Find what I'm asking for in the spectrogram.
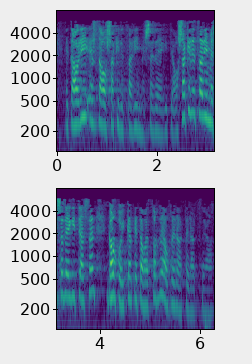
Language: Basque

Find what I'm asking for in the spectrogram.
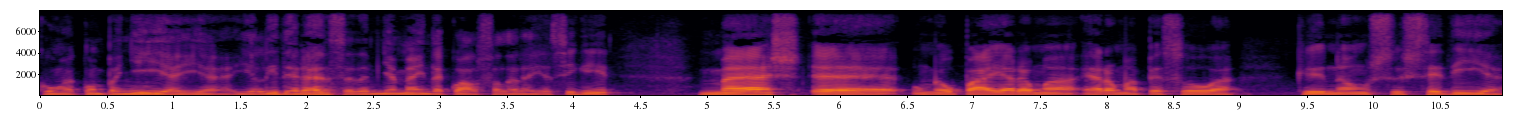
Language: Portuguese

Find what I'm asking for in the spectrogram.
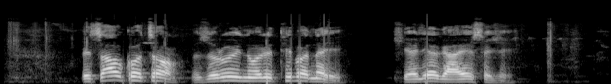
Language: Gawar-Bati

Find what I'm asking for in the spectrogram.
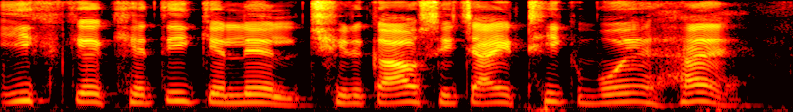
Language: Maithili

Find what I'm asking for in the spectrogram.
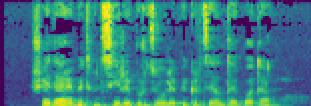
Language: Georgian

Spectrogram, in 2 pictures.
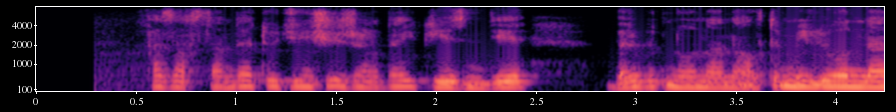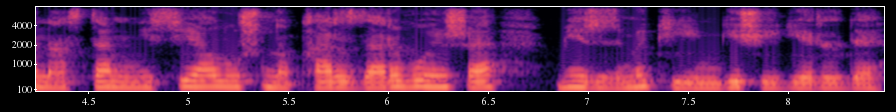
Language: Kazakh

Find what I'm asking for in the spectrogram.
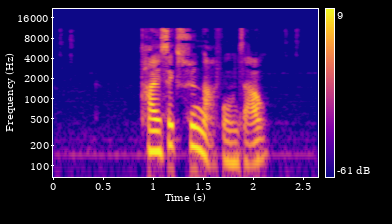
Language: Cantonese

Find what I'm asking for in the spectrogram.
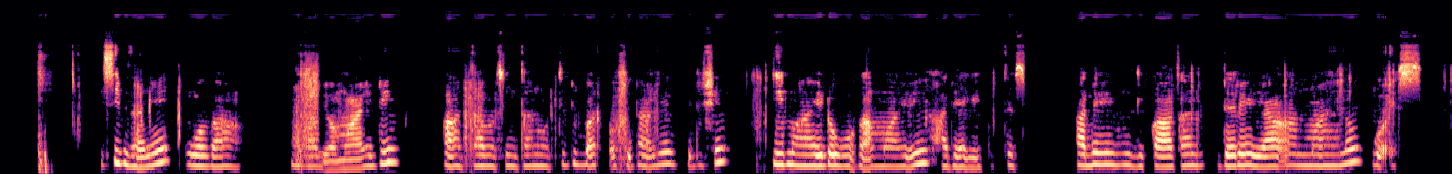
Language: Wolaytta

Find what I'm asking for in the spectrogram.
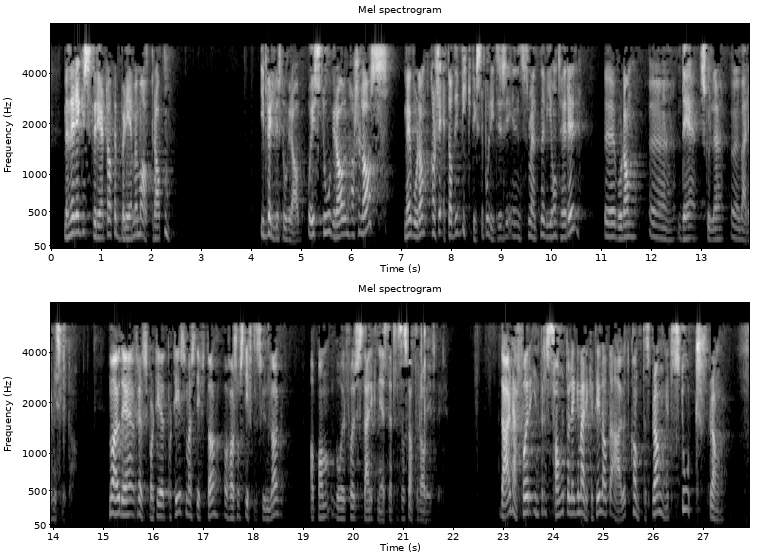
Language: Norwegian Bokmål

